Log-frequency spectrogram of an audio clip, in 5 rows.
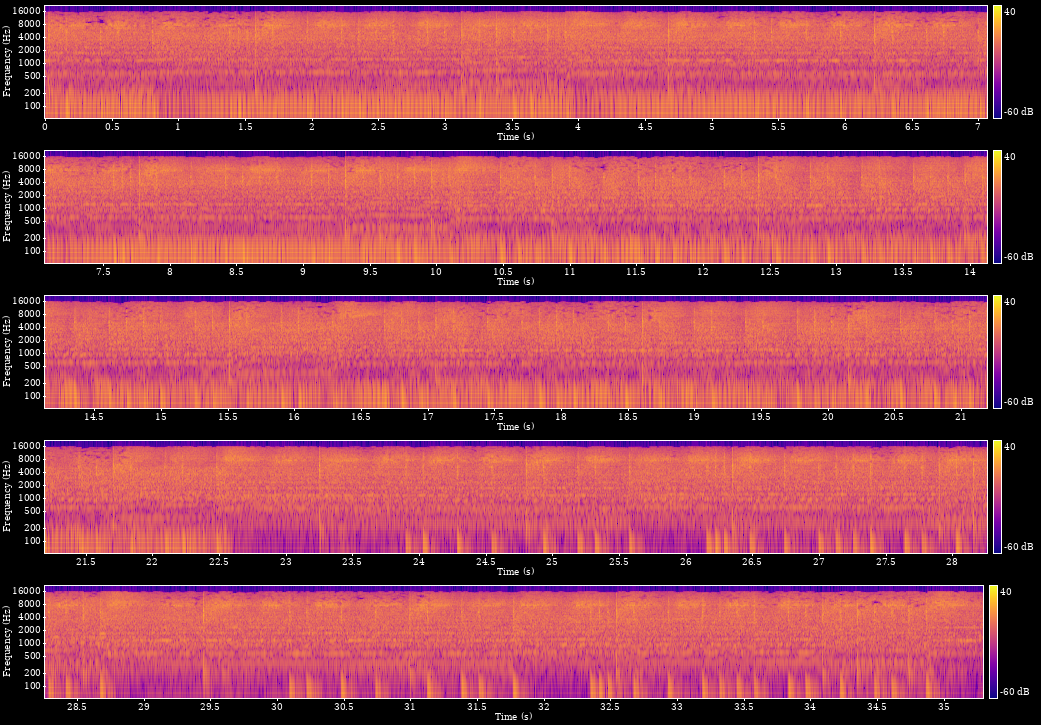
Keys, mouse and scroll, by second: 0.8 click, 1.1 shift+a, 2.7-3.1 scroll down 1, 3.3 click, 4.6 click, 5.4 click, 5.7 click, 6.1 scroll down 1, 6.4-8.2 drag, 7.1-7.5 scroll down 1, 7.5 Tab, 8.0 z, 8.5 g, 9.9 click, 10.3 g, 11.5 click, 11.7 click, 12.2 g, 13.4 click, 13.7 click, 13.8 g, 14.9 click, 15.0 `, 15.4 click, 16.3 s, 17.6 click, 17.7-18.3 scroll up 2, 17.9 shift+middle click, 18.3 g, 18.8 click, 18.9 scroll down 1, 19.3-20.6 shift+middle drag, 19.7 Tab, 20.6-21.8 right drag, 21.8 click, 22.1-24.0 right drag, 24.0 click, 25.2 alt+g, 25.4 click, 26.2 alt+g, 26.5-27.1 shift+middle drag, 27.1 click, 27.4 Tab, 28.2-30.5 middle drag, 28.7 Tab, 29.6 scroll up 2, 29.7 Tab, 30.5 click, 31.0 s, 32.1 click, 32.3 Tab, 32.6 g, 34.0 click, 34.2-35.3 middle drag.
